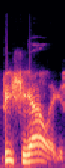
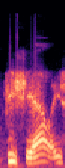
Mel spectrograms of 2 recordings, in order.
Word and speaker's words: fecialis: And the other part is fecialis. It's spelled two different ways, F-E-T-I-A-L-E-S and F-E-C-I-A-L-E-S. And you might note that the fecialis sounds a lot like feces because it really is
